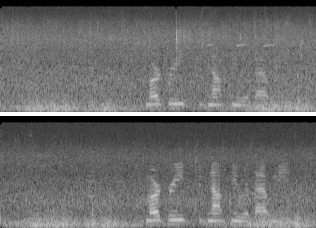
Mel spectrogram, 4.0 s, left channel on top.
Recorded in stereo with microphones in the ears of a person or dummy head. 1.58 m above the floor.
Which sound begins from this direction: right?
A man speaking, at 1.8 s.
